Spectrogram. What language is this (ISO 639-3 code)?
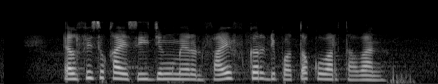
sun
